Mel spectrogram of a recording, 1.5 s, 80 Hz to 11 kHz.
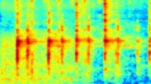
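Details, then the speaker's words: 2020 Lander motorcycle, parked and shaken by hand: irregular hollow plastic clacks and rattles from the rear top case (baú), whose mounting has worn with age and lets it knock; noise is worse when riding. "aqui não é nada mas quando tá andando é uma chatura Então se a gente não quer andar com com barulho infelizmente né a gente vai ter que andar sem baú"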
